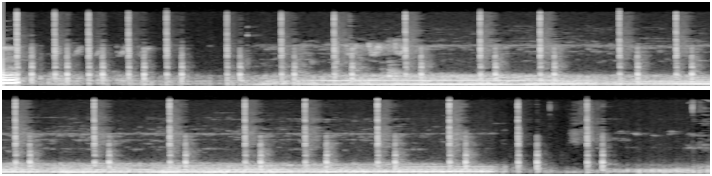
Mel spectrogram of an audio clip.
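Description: Sharp clicks at about two a second as the down button on a genset controller's keypad is pressed over and over to scroll through its setup menu. A low steady hum runs underneath, starting about two seconds in and stopping about twelve seconds in.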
